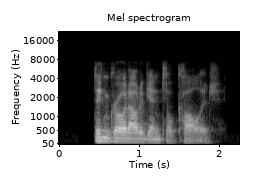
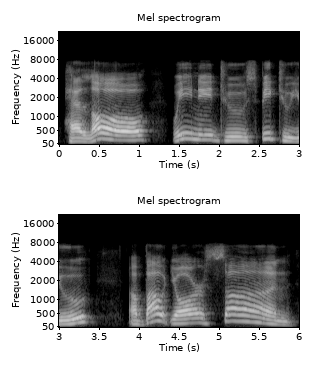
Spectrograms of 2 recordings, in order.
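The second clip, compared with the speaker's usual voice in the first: loud and very slow, talking down to a parent; over-enunciate as if volume fixes language; 7 semitones higher, 4 dB louder, much slower than usual. Retold or imitated. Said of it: "speaking very loudly and very slowly".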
